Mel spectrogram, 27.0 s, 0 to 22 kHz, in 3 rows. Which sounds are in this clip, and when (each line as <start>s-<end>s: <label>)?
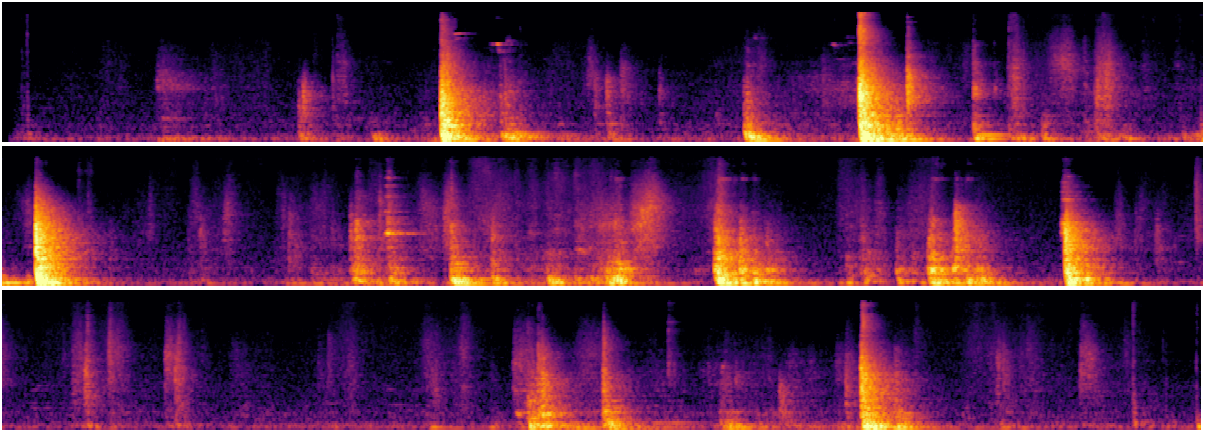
3.3s-4.2s: wardrobe or drawer
5.6s-7.2s: wardrobe or drawer
7.5s-8.6s: footsteps
9.0s-10.0s: wardrobe or drawer
10.2s-11.5s: footsteps
11.5s-13.2s: wardrobe or drawer
16.6s-17.4s: wardrobe or drawer
17.9s-21.9s: footsteps
21.9s-25.0s: wardrobe or drawer
25.4s-27.0s: footsteps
